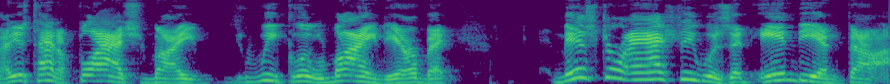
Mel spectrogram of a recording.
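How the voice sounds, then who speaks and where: Raised and projected, a man's bright, sharp voice moves at a fairly slow pace through very wide pitch swings. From northwestern Montana, US. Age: 60s. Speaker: Vietnam veteran YouTuber, storyteller. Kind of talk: oral storytelling, personal recollection. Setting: at home. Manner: casual, folksy.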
